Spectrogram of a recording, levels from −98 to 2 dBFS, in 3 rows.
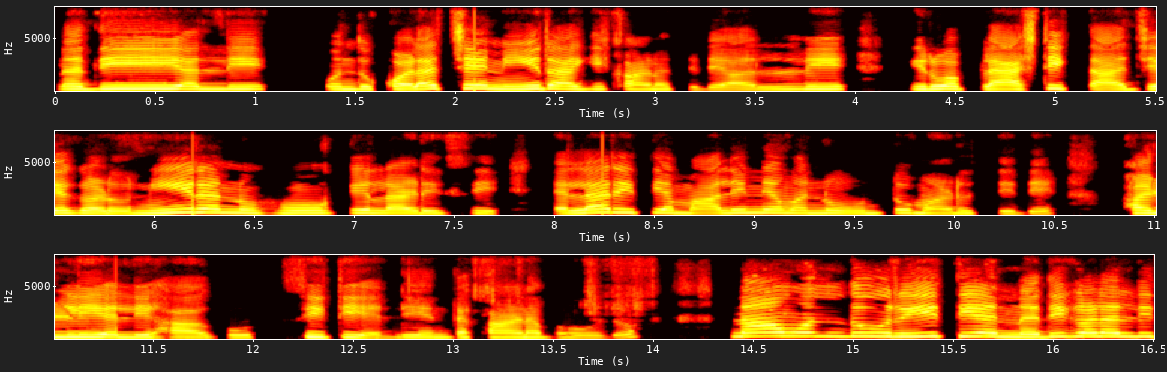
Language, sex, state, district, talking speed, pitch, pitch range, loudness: Kannada, female, Karnataka, Shimoga, 100 wpm, 245 Hz, 220-275 Hz, -16 LUFS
